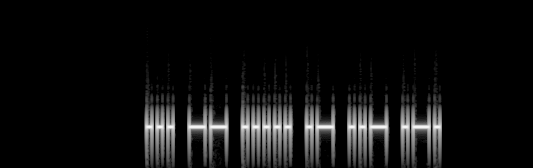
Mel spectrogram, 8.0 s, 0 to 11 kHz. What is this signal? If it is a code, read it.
Morse code, heard as a keyed tone, about 15 wpm, 700 Hz. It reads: SM5AUR
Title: DXCC-100 Call Signs - 6 Characters - 15wpm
